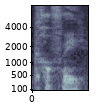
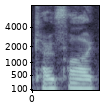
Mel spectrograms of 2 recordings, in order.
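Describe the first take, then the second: First: The name sounds exactly like 'coffee'. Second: The name does not sound like 'coffee'. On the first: This may be the intended pronunciation. "Could be supposed to be pronounced Coffee" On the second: This is how the speaker usually says it. "I think it's I say Ko-Fi"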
